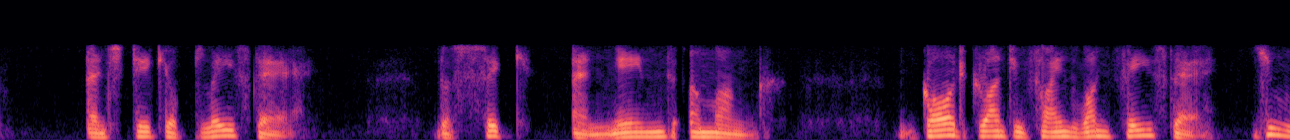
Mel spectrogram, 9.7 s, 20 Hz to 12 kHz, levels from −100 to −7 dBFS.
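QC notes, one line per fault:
throughout: tandem speech coding. Speech is rough, muffled and warbly, with nothing above 3.8 kHz. The layered, compounded smearing points to two low-rate narrowband speech coders in a row, the second re-encoding the first's artefacts, rather than a single coder's milder roughness.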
